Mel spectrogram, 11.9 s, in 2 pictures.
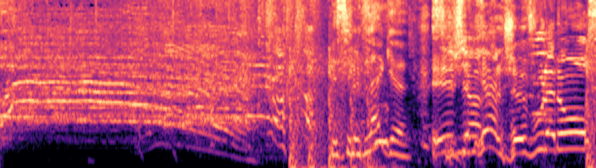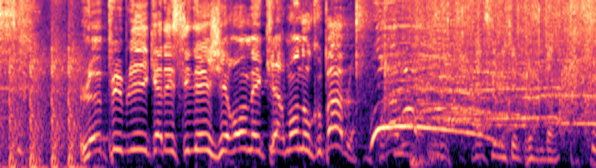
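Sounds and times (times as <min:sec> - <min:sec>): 
studio audience cheering and shouting: 0:00.0 - 0:03.9, 0:09.6 - 0:11.9
speech: 0:03.3 - 0:11.9.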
